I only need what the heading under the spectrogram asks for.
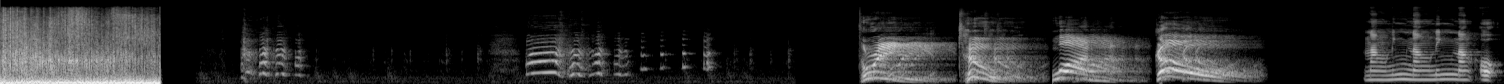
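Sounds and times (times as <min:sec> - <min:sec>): loud blast sound effect: 0:00.0 - 0:01.6
man laughing: 0:02.4 - 0:08.0.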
